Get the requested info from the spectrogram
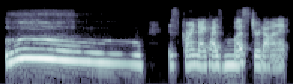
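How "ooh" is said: loud rising ooh of delight. Shown as a demonstration. Teacher showing kids the circus food sound, a loud delighted ooh. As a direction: ooh like you can't wait to taste it. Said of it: "can you say".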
